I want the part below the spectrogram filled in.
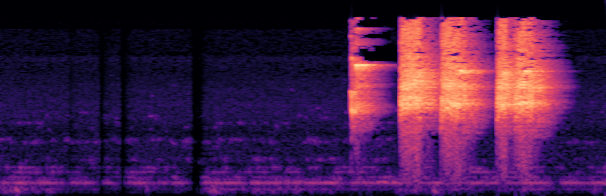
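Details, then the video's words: Black francolin calling: after a quiet stretch with a steady low hum, four loud, harsh, grating notes burst out in quick succession, each broad and rasping, closing the sequence. "Black tater voice"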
